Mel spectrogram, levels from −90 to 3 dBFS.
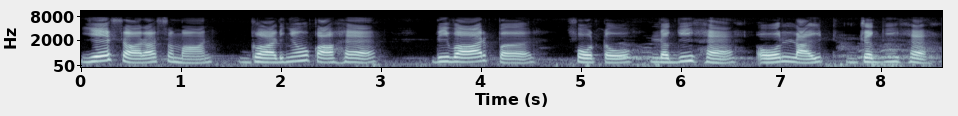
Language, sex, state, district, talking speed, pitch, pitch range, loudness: Hindi, female, Punjab, Pathankot, 105 wpm, 205 Hz, 190-225 Hz, -15 LUFS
